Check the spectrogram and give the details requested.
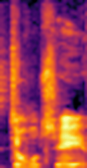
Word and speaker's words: Dolce: the sale this is Dolce from by Rosie Jane oh my God Dolce Dulce I've heard it pronounced both ways I think it's Dolce either way though all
